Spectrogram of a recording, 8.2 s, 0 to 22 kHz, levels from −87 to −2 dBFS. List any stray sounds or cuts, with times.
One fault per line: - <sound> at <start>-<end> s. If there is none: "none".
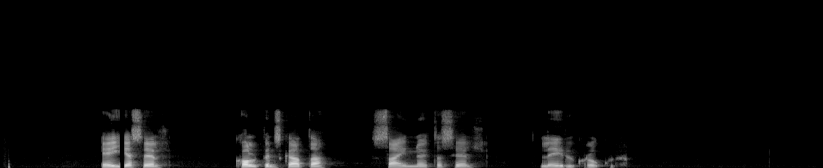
- dropout at 1.2-1.2 s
